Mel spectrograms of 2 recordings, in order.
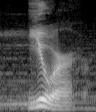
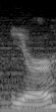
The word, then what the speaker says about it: ewer: Ewer. Ewer, not ear.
